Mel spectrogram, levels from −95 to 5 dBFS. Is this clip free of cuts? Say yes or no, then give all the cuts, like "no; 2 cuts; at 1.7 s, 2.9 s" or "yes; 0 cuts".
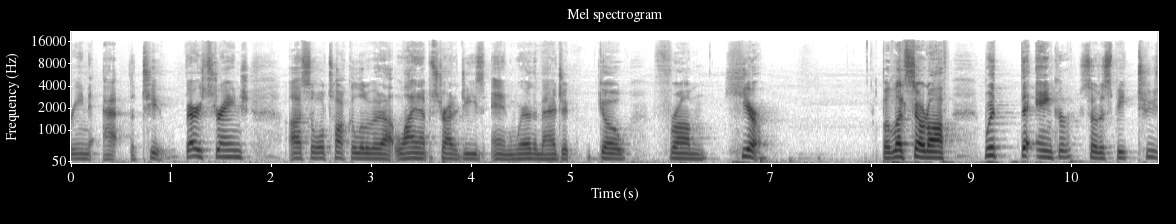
yes; 0 cuts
